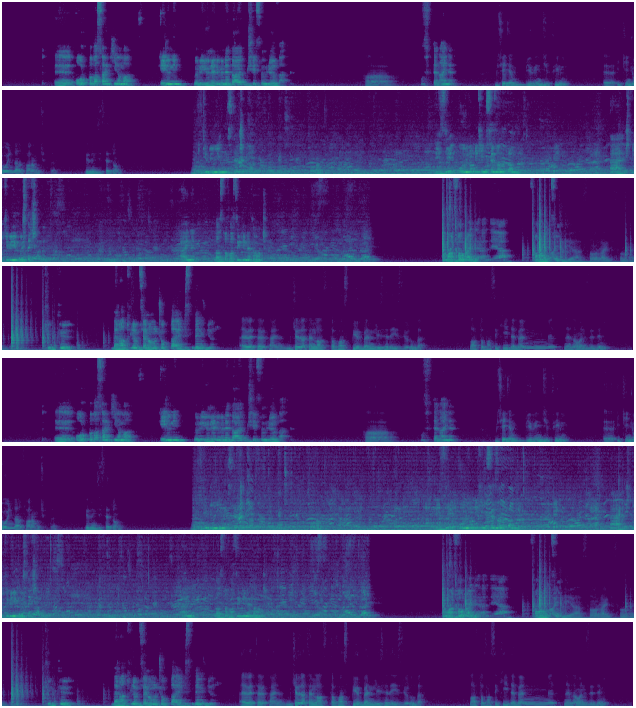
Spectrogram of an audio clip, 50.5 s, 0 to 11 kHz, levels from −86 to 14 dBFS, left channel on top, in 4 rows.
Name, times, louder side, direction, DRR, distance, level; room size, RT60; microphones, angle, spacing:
voice 1, 1.0-2.6 3.1-5.7 8.4-9.0 16.7-17.5 21.2-23.1 24.8-26.2 28.8-29.2 29.5-30.8 34.1-35.4 35.9-36.4 38.8-39.3 40.1-42.2, left 1 dB, 40° left, 2.9 m, -35 dB
voice 2, 7.2-7.9 9.9-11.3 12.0-13.7 14.3-15.0 16.4-19.6 23.4-23.6 27.4-28.1 31.1-32.8 36.0-38.1 42.7-46.4 47.3-50.0, equal, 15° right, 1.1 m, -46 dB
sound 1, 16.4-32.7, right 2 dB, 70° right, 1.6 m, -42 dB
sound 2, 34.1-34.9 35.7-40.4, left 4 dB, 25° left, 0.5 m, -42 dB
9.9 x 4.6 x 4.3 m
head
